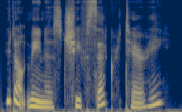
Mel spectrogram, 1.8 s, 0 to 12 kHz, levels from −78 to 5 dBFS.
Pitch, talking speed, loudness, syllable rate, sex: 210 Hz, 195 wpm, -18 LUFS, 5.5 syllables/s, female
